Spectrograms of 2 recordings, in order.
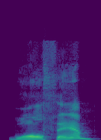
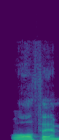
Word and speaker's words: Waltham: Waltham, Waltham, Mass.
